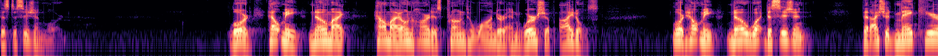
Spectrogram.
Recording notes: at Covenant Hope Church in Dubai, UAE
